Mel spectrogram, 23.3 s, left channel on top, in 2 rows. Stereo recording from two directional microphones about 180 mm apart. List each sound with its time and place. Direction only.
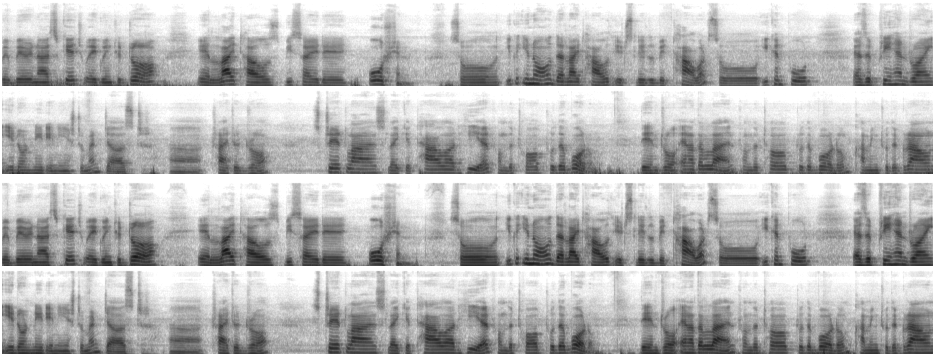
0.0 s speech: 40° right (ahead or behind)
2.4 s speech: 25° right (ahead or behind)
5.6 s speech: 40° right (ahead or behind)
